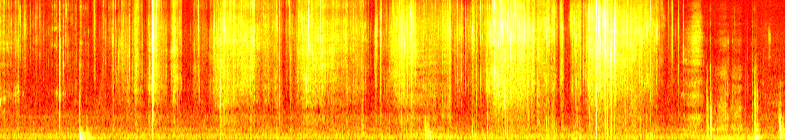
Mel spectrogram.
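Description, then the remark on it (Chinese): Slime being squeezed, giving off dense bursts of crackling, sharp pops that swell and fade in waves over about fifteen seconds, bright and harsh, with no talking. “听史莱姆的声音是比较炸耳朵的那种，但我还蛮喜欢的。”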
